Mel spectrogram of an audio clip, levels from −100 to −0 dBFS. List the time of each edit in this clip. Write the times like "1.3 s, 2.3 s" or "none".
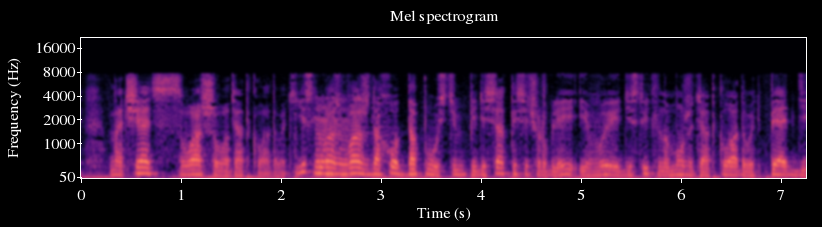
1.5 s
